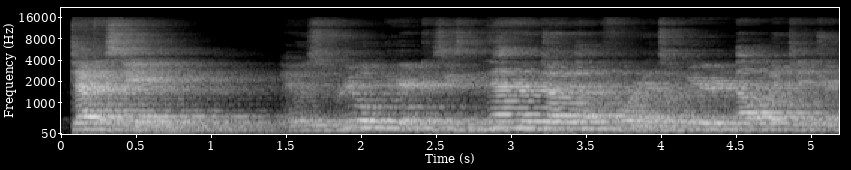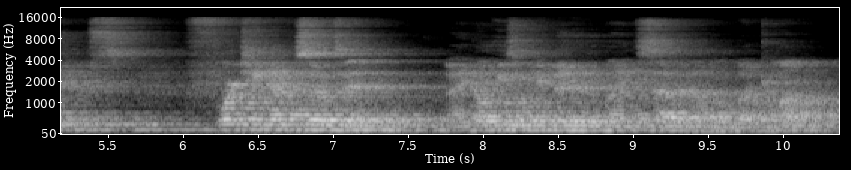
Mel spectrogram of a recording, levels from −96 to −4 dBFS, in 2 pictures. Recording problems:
room echo; strong; dies away in 2.9 s
off-mic speech; far

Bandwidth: 15.5 kHz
